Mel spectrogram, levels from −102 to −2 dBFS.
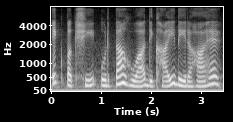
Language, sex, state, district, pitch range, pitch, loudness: Hindi, female, Assam, Kamrup Metropolitan, 180-250 Hz, 200 Hz, -15 LUFS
